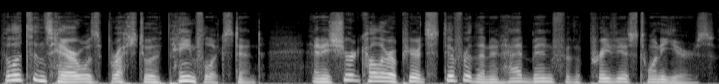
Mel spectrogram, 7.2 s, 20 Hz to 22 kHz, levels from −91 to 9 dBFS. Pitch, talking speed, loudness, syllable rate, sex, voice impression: 150 Hz, 190 wpm, -17 LUFS, 5.1 syllables/s, male, masculine, middle-aged, slightly relaxed, powerful, slightly soft, muffled, slightly raspy, intellectual, slightly calm, mature, wild, slightly lively, slightly modest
